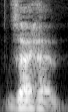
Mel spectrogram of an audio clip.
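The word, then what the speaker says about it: Zeihan: is Peter's High hand Peter z e i h a n zahan I think that's how it's pronounced uh apologies if it's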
